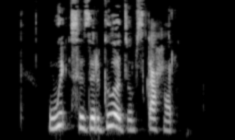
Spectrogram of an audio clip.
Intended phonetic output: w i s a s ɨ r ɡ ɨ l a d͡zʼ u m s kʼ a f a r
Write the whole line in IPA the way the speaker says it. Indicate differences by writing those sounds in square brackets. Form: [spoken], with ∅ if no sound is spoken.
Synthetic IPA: w i s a [z] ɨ r ɡ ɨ l a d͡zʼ [o] m s kʼ a [ħ] a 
